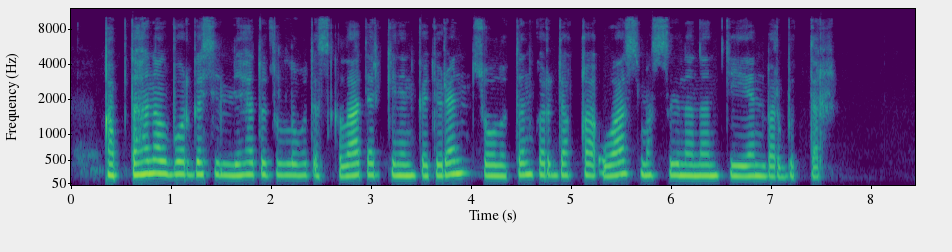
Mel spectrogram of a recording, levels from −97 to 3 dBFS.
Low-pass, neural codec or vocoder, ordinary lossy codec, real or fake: 9.9 kHz; none; Opus, 32 kbps; real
